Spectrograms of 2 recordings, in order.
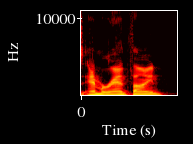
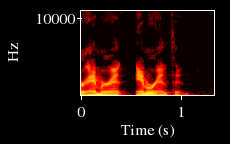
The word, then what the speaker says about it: Amaranthine: I was like, how do you say this? You're like, it's a very weird word, but I think it's a short I like the word thin. So Amaranthin.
